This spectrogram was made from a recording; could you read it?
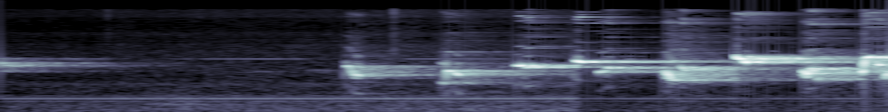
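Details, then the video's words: Sooty-headed bulbul's long ropel song, recorded in the morning as a lure for lazy birds. A faint whistle and quiet pause come first, then loud, chattering whistled phrases rise and fall in quick overlapping steps. "ropelan panjang trucukan gacor pagi hari untuk pancingan trucuk malas ropel"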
